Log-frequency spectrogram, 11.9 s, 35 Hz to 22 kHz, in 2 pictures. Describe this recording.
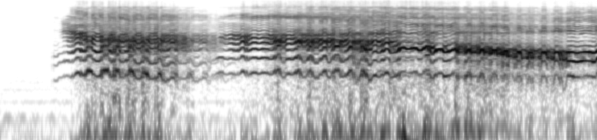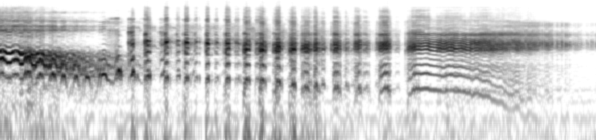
moan5 ECHO HIGH PITCH
moan 5 is like a witch cackle, this is the high pitch version. Done in audiocity by Rose queen of scream.
haunted, creepy, halloween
